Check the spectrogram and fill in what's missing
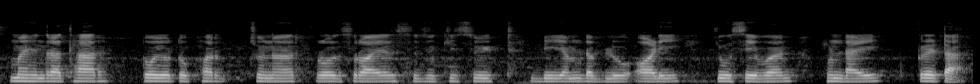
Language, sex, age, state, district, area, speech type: Marathi, male, 18-30, Maharashtra, Osmanabad, rural, spontaneous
